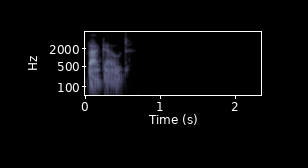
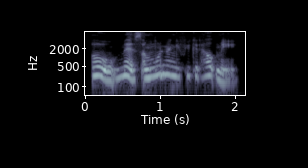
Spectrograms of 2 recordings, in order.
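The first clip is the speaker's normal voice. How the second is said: higher-pitched, quick polite ask; lightly acted, lilting request; playful polite request; 8 semitones higher than usual. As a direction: ask the child for help, pitched up. Greeting a child in character.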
